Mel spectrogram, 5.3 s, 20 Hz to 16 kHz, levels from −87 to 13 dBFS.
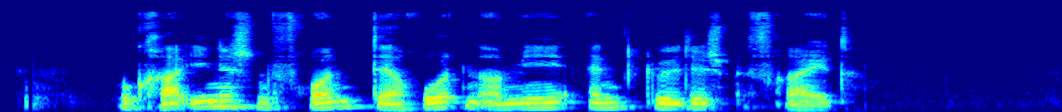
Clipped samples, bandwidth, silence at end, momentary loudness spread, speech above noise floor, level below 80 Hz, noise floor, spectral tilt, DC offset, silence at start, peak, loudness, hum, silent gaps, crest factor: under 0.1%; 11.5 kHz; 1.05 s; 9 LU; 48 dB; -68 dBFS; -77 dBFS; -6.5 dB/octave; under 0.1%; 0.6 s; -8 dBFS; -30 LUFS; none; none; 22 dB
